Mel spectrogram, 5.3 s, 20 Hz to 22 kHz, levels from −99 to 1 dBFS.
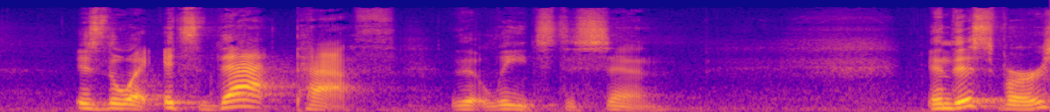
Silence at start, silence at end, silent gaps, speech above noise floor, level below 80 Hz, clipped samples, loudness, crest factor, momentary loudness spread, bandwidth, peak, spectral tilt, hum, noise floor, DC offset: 0.4 s; 0 s; none; 33 dB; -60 dBFS; under 0.1%; -19 LUFS; 20 dB; 13 LU; 17 kHz; 0 dBFS; -4 dB/octave; none; -52 dBFS; under 0.1%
